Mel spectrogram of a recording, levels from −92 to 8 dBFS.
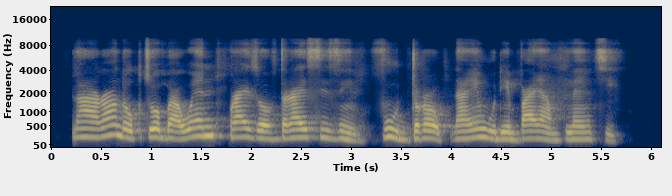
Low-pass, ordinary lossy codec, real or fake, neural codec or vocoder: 9.9 kHz; none; fake; codec, 24 kHz, 1.2 kbps, DualCodec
